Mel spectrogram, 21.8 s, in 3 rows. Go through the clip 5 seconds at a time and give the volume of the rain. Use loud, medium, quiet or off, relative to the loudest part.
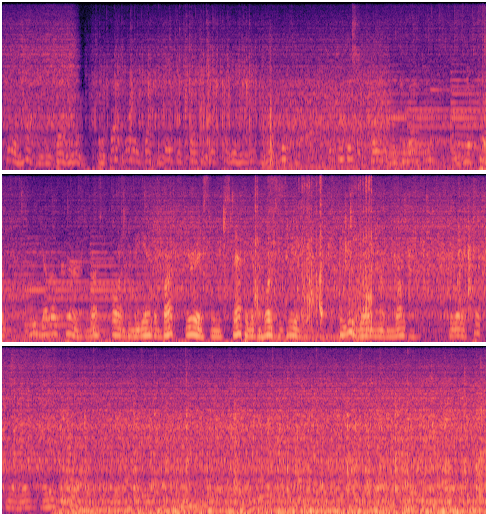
quiet, medium, medium, loud, loud.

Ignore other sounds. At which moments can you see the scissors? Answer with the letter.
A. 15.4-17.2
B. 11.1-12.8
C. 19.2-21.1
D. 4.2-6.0
B.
